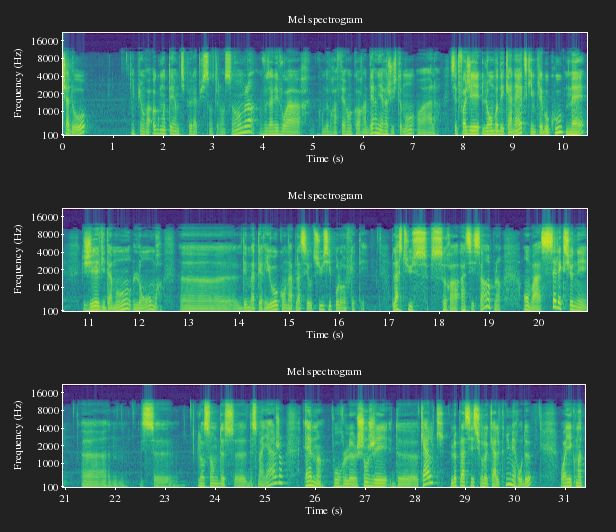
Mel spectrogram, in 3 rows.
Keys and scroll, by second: 17.7 Escape.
